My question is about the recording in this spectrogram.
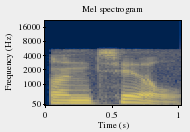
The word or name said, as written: until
